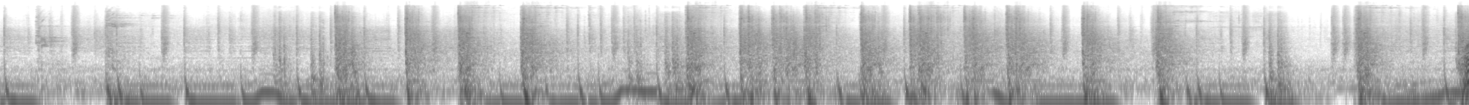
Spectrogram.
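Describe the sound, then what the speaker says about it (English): Sustained automatic gunfire in a video game, rapid dense bursts of shots with crashing impacts rolling on almost continuously, loud and near. "Why does this thing have auto fire?"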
